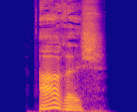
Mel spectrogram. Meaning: 1. Aryan (relating to the master race, usually defined as Germanic whites) 2. Aryan (relating to the Caucasian or Indo-European people)
- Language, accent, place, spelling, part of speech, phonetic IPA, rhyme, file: German, Germany, Berlin, arisch, adjective, [ˈʔaːʁɪʃ], -aːʁɪʃ, De-arisch.ogg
